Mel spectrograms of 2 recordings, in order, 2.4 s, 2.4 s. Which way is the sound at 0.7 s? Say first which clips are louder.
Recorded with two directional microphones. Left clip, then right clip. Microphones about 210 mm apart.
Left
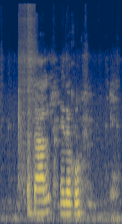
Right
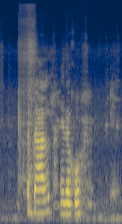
Right 2 dB; 20° right (ahead or behind).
